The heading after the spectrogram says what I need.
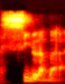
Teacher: a sílaba tônica recai na antepenúltima sílaba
